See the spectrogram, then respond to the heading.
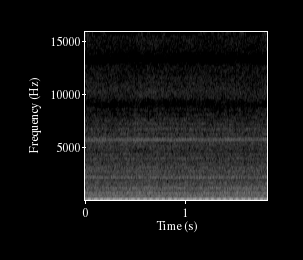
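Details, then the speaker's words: Diesel truck on a cold start with a tune that raises the idle after about a minute to near 1,000 rpm: fast, even clatter and low rumble with no misses or knocks. A normal warm-up high idle. "You can hear that high idle after about a minute or so. Kicks up to close to 1,000."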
